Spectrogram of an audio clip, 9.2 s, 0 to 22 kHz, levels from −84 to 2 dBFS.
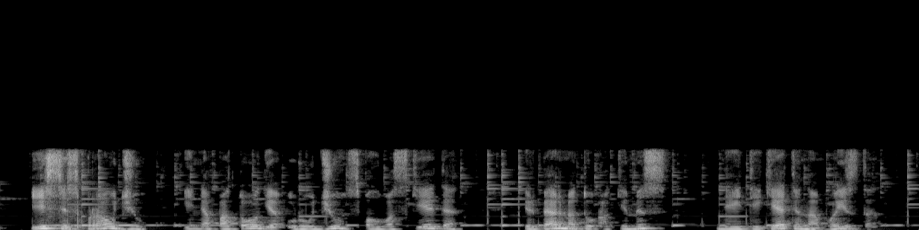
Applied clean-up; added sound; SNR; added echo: classical method spectral subtraction.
